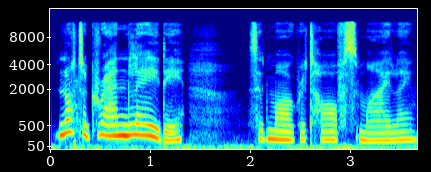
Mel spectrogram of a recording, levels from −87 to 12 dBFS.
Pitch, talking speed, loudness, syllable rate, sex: 205 Hz, 130 wpm, -17 LUFS, 4.1 syllables/s, female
